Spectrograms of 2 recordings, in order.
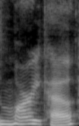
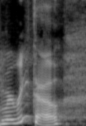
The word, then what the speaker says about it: Mariko: But Eastern names, in Japan, tend to have an emphasis on the first syllable. So Mariko instead of Mariko.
